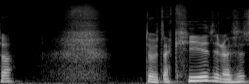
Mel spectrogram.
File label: "cudd", Welsh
